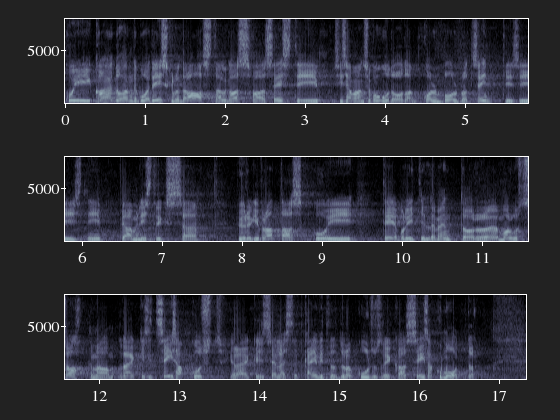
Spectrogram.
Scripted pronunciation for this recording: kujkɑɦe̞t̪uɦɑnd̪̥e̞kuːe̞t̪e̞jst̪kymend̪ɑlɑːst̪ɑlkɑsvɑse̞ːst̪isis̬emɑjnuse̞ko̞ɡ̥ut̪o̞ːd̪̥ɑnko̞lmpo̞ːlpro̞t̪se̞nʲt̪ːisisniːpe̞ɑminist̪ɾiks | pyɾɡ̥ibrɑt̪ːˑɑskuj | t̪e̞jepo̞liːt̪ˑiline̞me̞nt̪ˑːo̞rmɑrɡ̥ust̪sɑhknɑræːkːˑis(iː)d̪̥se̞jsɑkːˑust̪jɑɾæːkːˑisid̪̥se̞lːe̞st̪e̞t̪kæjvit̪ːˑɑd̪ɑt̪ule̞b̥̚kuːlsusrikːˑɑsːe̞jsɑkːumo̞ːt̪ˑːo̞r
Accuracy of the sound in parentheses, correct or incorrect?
incorrect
